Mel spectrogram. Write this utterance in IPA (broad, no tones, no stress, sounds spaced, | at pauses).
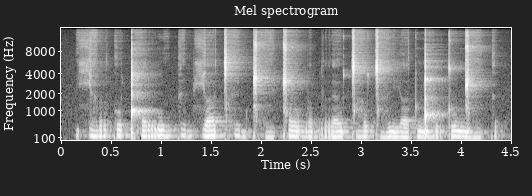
ç æ̤ r k ʊ ǃʰ ɛ r w ṳ k e̤ b ç ɜ ǀʰ e̤ b ǁʰ e̤ ǁ ɤ b ɜ b r ɛ u̯ ǀ a̤ u̯ ǀ æ̤ i̯ j ɜ t ŋ͡ǃ ṳ r t u ŋ͡ǁ ɛ̤ k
